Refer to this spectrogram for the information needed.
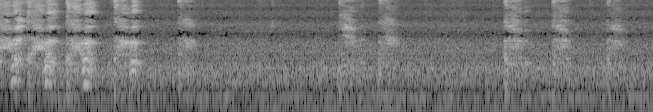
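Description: A quick run of about four dry coughs, then a few fainter ones over room noise; coughing while smoking.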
